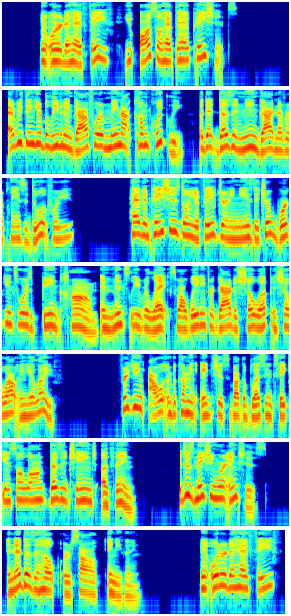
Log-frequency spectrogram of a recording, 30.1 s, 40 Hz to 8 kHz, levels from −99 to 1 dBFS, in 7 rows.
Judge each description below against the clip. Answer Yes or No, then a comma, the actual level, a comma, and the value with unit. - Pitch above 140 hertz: Yes, high, 190 Hz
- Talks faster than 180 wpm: Yes, average, 190 wpm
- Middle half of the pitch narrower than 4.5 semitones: No, average, 5.3 semitones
